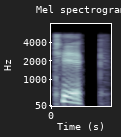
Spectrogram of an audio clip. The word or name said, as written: tic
